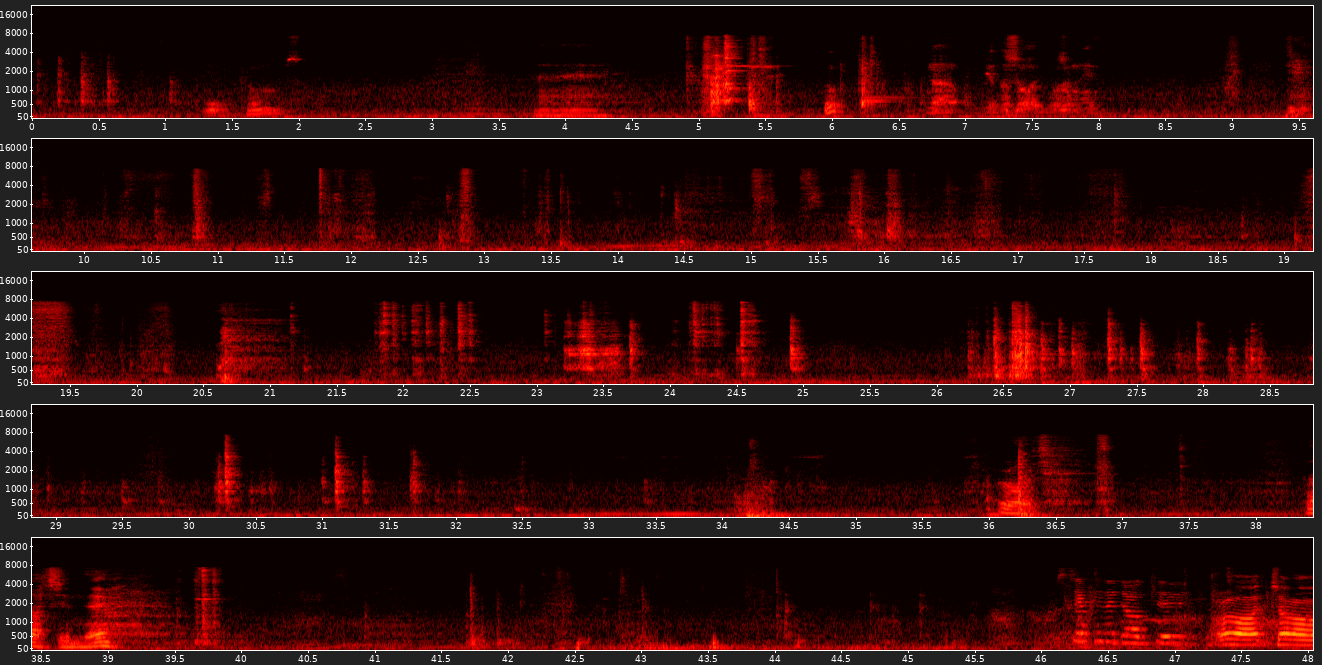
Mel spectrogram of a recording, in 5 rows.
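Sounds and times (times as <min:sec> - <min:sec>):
hand tools clicking and clattering: 0:21.1 - 0:25.1.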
